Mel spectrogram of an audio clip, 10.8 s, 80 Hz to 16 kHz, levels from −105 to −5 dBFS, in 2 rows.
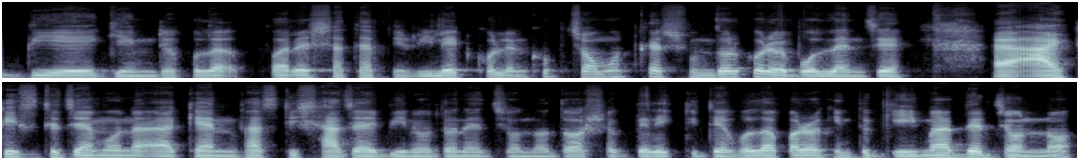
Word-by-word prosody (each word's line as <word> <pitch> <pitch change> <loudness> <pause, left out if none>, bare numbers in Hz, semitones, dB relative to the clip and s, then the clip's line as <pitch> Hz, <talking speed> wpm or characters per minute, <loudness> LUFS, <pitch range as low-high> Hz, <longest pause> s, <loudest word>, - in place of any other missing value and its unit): দিয়ে 110 -2 +2 0.2
game 100 -1 -2
developer 110 +2 -3
এর 115 - -8
সাথে 115 0 -6
আপনি 115 -2 -13
রিলেট 115 +4 +2
করলেন 105 -2 -2
খুব 150 - -9
চমৎকার 145 +2 -2
সুন্দর 125 +3 0
করে - - +5
বললেন 95 -1 +2
যে, 105 - +5 0.5
"এ্যা - - +7 0.2
আর্টিস্ট 130 +3 -1
যেমন 115 -2 +1 0.2
আ - - +3
ক্যানভাস 105 0 0
টি 110 - -6
সাজায় 95 0 +2
বিনোদনের 95 0 -3
জন্য, 90 -1 -6 0.2
দর্শকদের, 85 +1 -2
একটি - - -15
ডেভেলপার 110 +6 +3
ও - - 0
কিন্তু 115 -2 -4
গেমার 105 +6 +3
দের 130 -3 +4
জন্য 95 -4 0
110 Hz, 175 wpm, -29 LUFS, 95-115 Hz, 0.5 s, এ্যা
